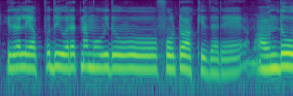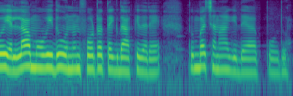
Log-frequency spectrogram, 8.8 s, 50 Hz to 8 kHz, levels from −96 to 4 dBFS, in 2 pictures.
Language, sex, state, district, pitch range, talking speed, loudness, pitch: Kannada, male, Karnataka, Chamarajanagar, 195-225 Hz, 115 wpm, -18 LUFS, 215 Hz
